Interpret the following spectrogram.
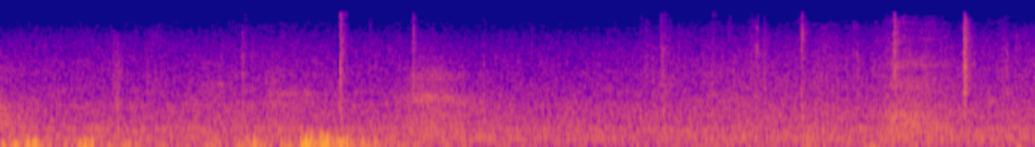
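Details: Wild honey bees at a nest in a Cambodian forest, found by a professional honey hunter: low droning buzz swelling in bursts over the first two seconds, then a softer steady hum with scattered clicks and rustling.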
